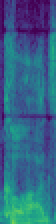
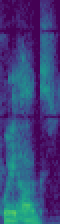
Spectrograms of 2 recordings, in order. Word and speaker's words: quahogs: you know ball Hogs oh quahogs yes yeah or if you spell it or say it as it's spelled Quay hugs yes yes but all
